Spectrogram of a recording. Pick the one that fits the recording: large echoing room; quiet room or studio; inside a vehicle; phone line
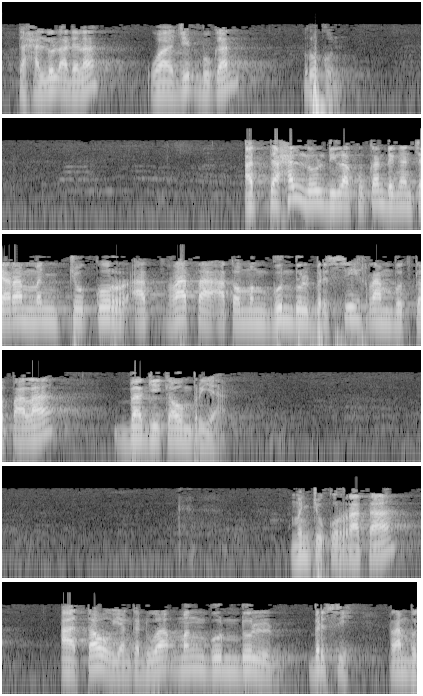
large echoing room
